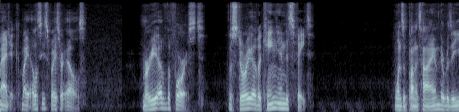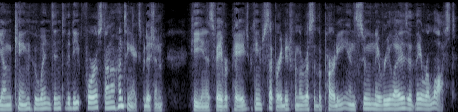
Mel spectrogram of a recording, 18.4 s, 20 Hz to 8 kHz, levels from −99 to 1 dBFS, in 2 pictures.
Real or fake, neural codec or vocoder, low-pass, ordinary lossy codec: real; none; 7.2 kHz; AAC, 48 kbps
